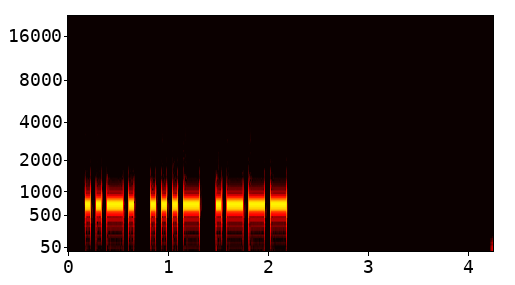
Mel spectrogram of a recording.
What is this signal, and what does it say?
Morse code, heard as a keyed tone, about 22 wpm, 700 Hz. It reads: FVJ
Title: USA Call Sign Postfixes - 3 Letters 22wpm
